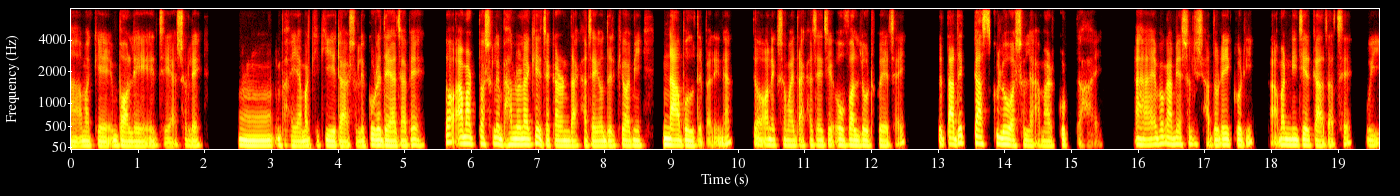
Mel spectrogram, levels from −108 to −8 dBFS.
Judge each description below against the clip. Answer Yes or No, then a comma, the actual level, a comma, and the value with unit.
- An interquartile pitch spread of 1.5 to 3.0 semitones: Yes, average, 2.7 semitones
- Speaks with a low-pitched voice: Yes, low, 110 Hz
